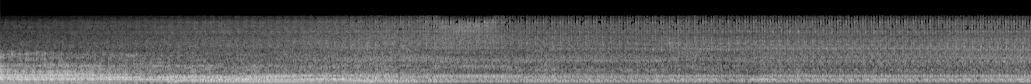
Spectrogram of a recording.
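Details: Mazda K8 at idle with a heavy, fairly even knock about four per second that began after the left camshafts were removed to change a retainer; owner believes belt timing is correct and tensioner fine; source not pinned down.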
